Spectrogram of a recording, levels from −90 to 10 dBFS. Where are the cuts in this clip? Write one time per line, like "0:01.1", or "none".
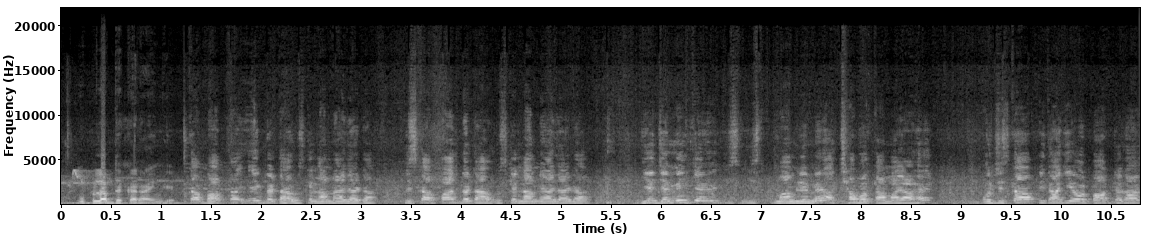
0:01.1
